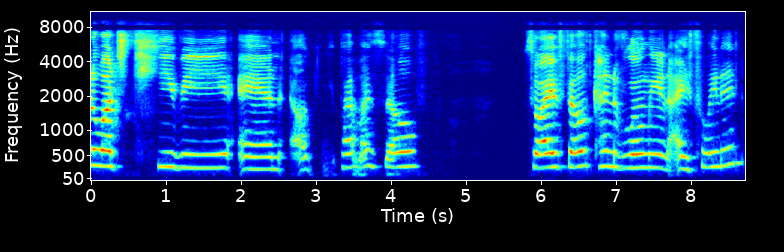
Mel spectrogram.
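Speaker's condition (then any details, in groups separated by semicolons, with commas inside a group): Cerebral palsy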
